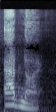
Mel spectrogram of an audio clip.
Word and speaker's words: Adonai: It was such a holy name that they barely said it and used a lesser Hebrew word pronounced Adonai, meaning my God.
